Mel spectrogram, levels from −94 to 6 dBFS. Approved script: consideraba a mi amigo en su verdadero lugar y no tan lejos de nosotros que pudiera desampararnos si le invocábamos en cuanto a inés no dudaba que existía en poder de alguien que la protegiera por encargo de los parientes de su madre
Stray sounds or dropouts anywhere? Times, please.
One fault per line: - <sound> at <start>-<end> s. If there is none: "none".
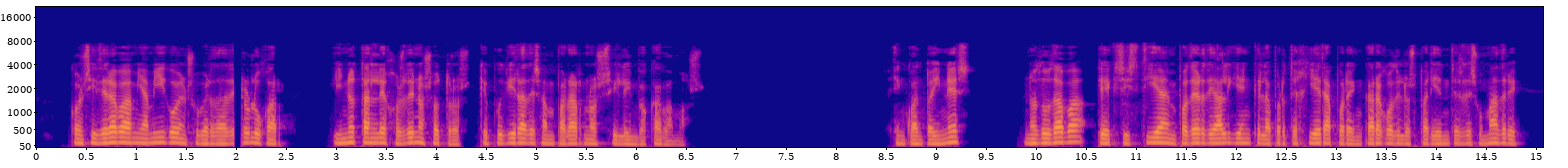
- dropout at 2.0-2.0 s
